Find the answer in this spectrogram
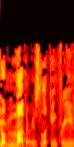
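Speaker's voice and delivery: very low, deep, hushed villain voice. Retelling the page calling him to the front register, in a Darth Vader voice. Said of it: "Sound like Darth Vader".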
